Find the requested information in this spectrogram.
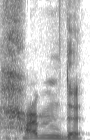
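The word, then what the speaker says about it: الحمد: তখন হাম ইম জবর হাম বলার কারণে দাল অক্ষরটা যে উচ্চারণ হলো না, এর অর্থ প্রশংসা হবে না।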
